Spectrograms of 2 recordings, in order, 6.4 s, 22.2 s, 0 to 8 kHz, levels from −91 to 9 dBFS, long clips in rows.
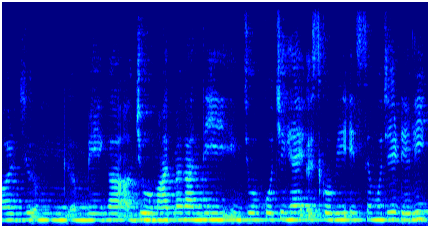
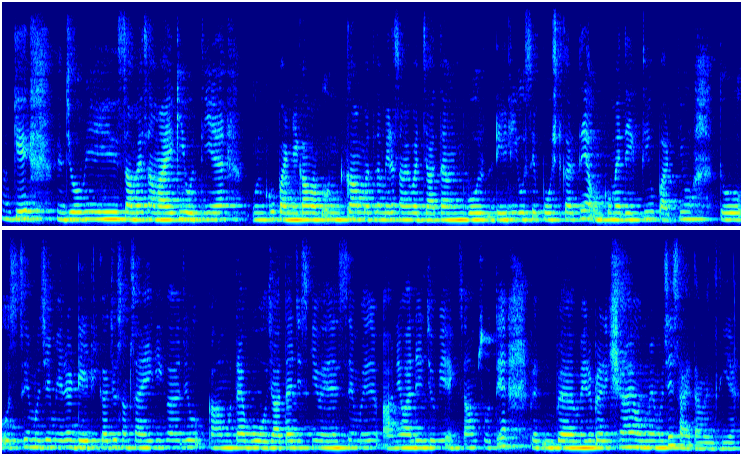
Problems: background sounds at intervals, background conversations at intervals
